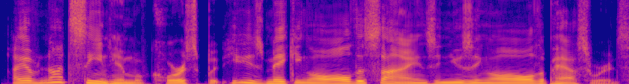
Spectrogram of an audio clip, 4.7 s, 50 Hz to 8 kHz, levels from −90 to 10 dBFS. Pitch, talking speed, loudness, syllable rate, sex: 135 Hz, 240 wpm, -16 LUFS, 5.2 syllables/s, male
